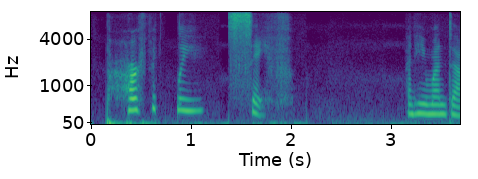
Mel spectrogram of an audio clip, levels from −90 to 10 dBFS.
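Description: Speech, where the background in the pauses at 0.02–0.14 s, 0.74–0.86 s and 1.28–1.37 s is swapped for comfort noise, likely from discontinuous transmission. It is steadier and about 1, 9 and 4 dB quieter, showing as smooth, featureless patches on the spectrogram.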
